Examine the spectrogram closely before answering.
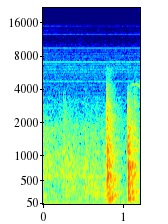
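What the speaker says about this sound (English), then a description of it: "Now if I can only get the door to fully close." A closet door shoved shut in two firm pushes, the second thud louder and following closely after a few soft scuffs, heard close by with no talking.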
